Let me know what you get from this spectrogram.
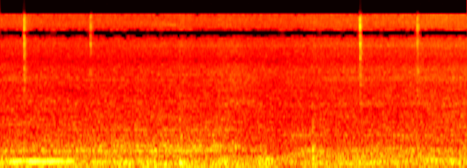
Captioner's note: clicking buttons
